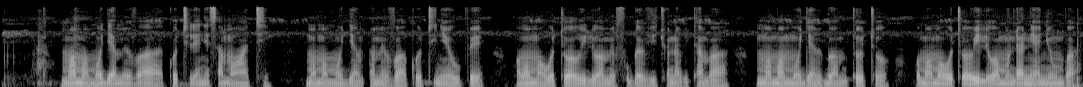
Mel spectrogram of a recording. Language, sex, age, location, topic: Swahili, male, 18-24, Kisumu, health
